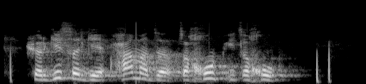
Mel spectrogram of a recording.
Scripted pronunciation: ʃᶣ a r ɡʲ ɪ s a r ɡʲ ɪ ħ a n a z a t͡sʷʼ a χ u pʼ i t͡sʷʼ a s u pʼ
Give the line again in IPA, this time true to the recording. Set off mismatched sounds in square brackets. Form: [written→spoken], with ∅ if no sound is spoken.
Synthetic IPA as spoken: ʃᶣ a r ɡʲ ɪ s a r ɡʲ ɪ ħ a [n→m] a [z→d͡z] a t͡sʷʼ a χ u pʼ i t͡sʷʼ a [s→χ] u pʼ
